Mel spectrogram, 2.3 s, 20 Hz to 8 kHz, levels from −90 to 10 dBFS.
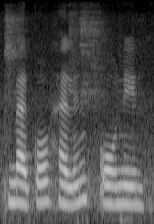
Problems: background sounds at intervals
